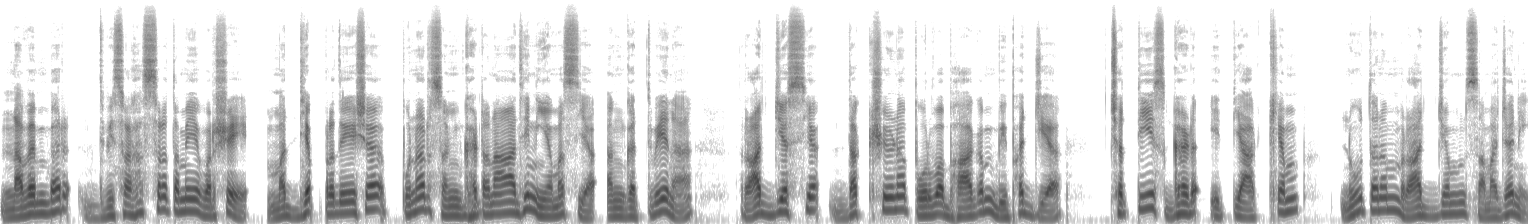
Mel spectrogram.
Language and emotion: Sanskrit, neutral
